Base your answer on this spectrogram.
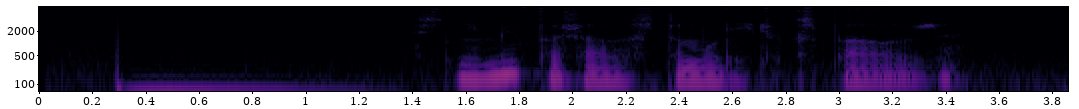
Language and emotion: Russian, sad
